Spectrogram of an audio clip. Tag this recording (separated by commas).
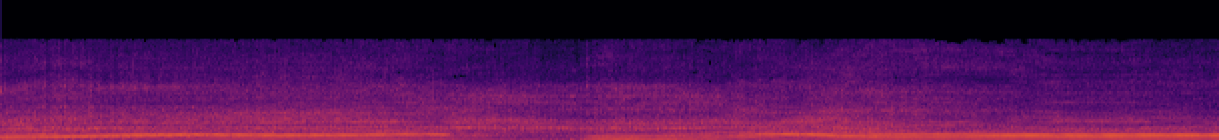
hedge trimmer running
